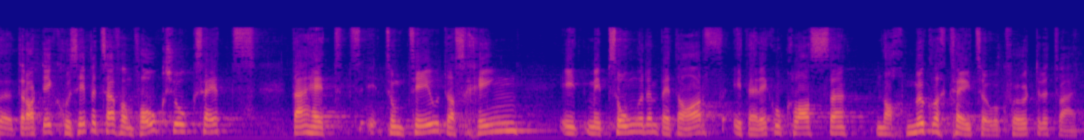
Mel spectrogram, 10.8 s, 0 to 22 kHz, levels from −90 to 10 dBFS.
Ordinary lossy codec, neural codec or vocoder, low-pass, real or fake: none; none; none; real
